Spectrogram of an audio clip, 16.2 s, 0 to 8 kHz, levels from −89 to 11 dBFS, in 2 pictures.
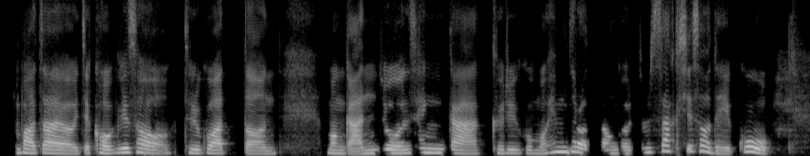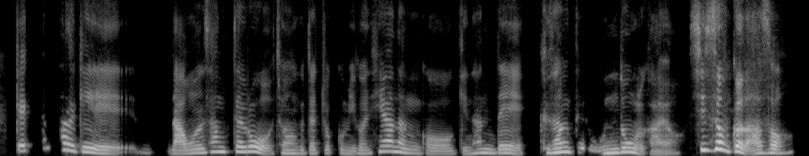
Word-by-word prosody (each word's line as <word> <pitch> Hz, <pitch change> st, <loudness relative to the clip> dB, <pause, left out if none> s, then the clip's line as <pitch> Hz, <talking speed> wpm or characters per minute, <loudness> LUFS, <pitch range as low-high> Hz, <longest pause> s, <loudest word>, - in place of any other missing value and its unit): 맞아요. 185 Hz, -4 st, +2 dB
이제 155 Hz, +2 st, -5 dB
거기서 185 Hz, -1 st, 0 dB
들고 185 Hz, -1 st, -4 dB
왔던 160 Hz, -3 st, -1 dB, 0.5 s
뭔가 170 Hz, -7 st, 0 dB
안 155 Hz, +6 st, -1 dB
좋은 180 Hz, -1 st, +1 dB
생각 190 Hz, -6 st, -2 dB
그리고 175 Hz, -1 st, -6 dB
뭐 160 Hz, 0 st, -7 dB
힘들었던 220 Hz, -7 st, -1 dB
걸 165 Hz, 0 st, -7 dB
좀 220 Hz, -, -7 dB
싹 275 Hz, +5 st, -2 dB
씻어내고 230 Hz, -, -1 dB, 0.5 s
깨끗하게 280 Hz, -, 0 dB, 0.4 s
나온 165 Hz, +4 st, +1 dB
상태로 250 Hz, +1 st, +1 dB
저는 170 Hz, -2 st, -4 dB
근데 165 Hz, 0 st, -6 dB
쪼끔 170 Hz, -1 st, -11 dB
이건 160 Hz, +2 st, -7 dB
희한한 235 Hz, -10 st, 0 dB
거기는 145 Hz, +2 st, -7 dB
한데 185 Hz, -5 st, -1 dB
그 195 Hz, -, -5 dB
상태로 220 Hz, +1 st, +3 dB
운동을 205 Hz, +5 st, +3 dB
가요. -, -, -6 dB
씻으고 335 Hz, -5 st, +8 dB
나서. 185 Hz, +2 st, +2 dB
185 Hz, 270 characters per minute, -23 LUFS, 165-225 Hz, 0.5 s, 씻으고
